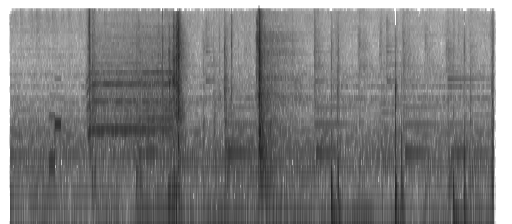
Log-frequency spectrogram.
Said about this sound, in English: Slurpee machine. What is that? Isn't that like opening a door, like getting a key pass into a door?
